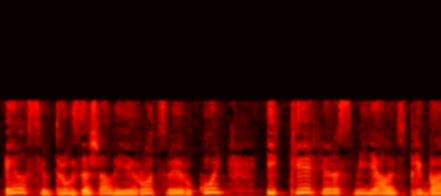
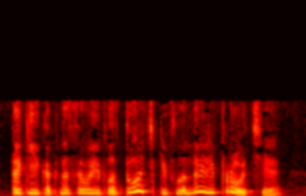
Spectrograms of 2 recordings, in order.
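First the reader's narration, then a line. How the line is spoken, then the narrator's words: Laughing interjection. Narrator (Russian): вставила, смеясь, Аделейд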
